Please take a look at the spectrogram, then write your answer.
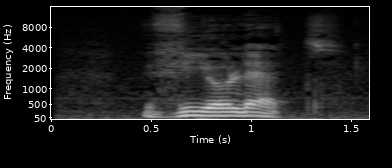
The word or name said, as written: Violet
